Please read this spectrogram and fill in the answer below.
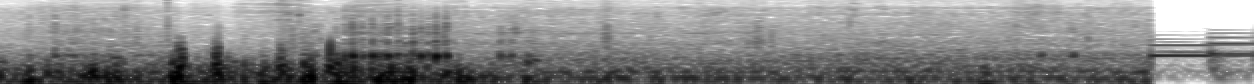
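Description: A few sharp metal knocks and clicks in the first two seconds as the hand tractor's gearbox casing and cover are handled, over a steady low rumble.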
